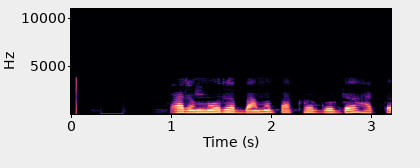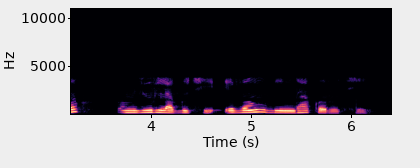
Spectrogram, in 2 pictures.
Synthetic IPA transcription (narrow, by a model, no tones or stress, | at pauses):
saɾəmoɾɔbamɔpakʰɔɡoɖɔɦat̪ɔ | kɔmd͡ʒuɾlaɡut͡ʃʰiʔebɔŋbind̪ʱakɔɾut͡ʃʰḭ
